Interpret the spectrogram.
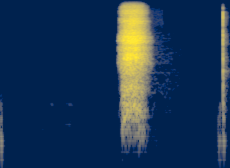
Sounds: Sniff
